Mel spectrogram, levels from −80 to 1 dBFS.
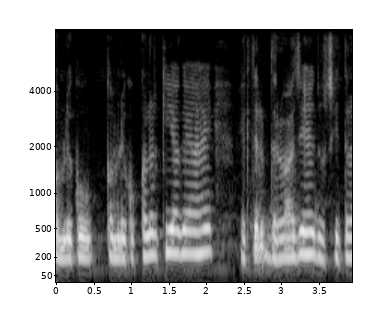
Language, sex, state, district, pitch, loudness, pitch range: Hindi, female, Punjab, Kapurthala, 200 Hz, -15 LUFS, 190-230 Hz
